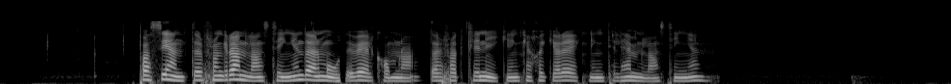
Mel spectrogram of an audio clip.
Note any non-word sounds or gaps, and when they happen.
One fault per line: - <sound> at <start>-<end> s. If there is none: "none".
none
